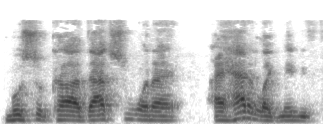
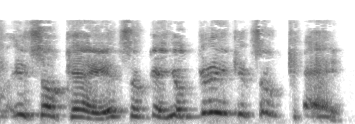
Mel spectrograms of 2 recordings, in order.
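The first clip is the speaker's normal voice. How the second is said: imitating the relieved fan; 8 semitones higher than usual. Forgiving Greek fan hugging the comic after the show, high gushing. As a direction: gush it like a fan hugging the comedian he just forgave. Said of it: "It was all".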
